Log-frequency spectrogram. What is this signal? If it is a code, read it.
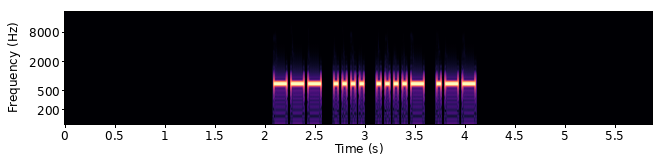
Morse code, heard as a keyed tone, about 27 wpm, 700 Hz. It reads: OH4W
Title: DXCC-100 Call Signs - 4 Characters - 28wpm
